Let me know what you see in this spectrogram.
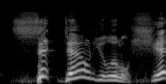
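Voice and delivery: very high, shrill scream with swooping pitch. Retelling how a restaurant owner screamed at a running kid: imitating someone screaming. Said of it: "just screams at him".

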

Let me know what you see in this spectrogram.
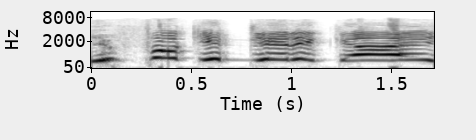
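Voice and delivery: put-on very high, loud, rowdy drunken hollering. Recapping a title win, quoting a fan in the crowd, imitating a drunk fan yelling. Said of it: "this drunken dude who just starts yelling".

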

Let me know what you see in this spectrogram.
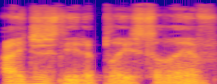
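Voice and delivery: very quiet, low, rough, creaky gremlin croak. Speaker acts out renters facing high rents, in a gremlin voice. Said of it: "Why did you have to sound like a gremlin?".

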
